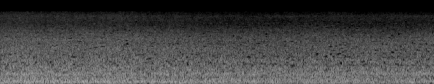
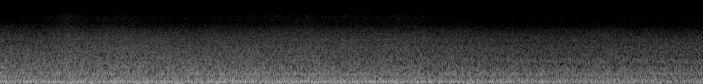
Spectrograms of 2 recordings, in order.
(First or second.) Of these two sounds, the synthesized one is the first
